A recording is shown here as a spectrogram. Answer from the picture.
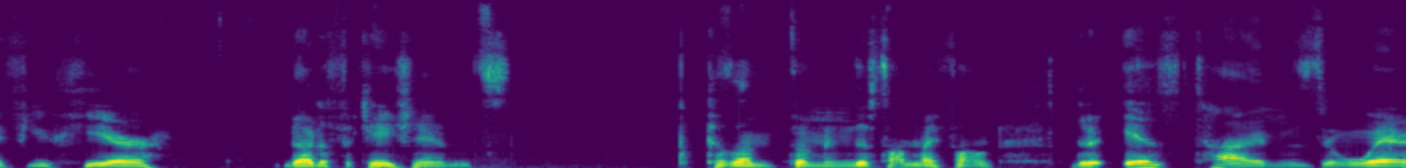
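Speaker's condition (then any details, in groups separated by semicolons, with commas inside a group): Cerebral palsy; wheelchair user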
